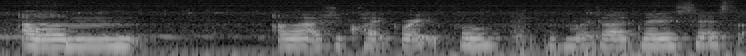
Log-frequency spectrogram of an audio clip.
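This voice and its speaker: With a British accent, a woman talks at a moderate pace amid noticeable background noise and audible room echo. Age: 20s. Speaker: healthcare assistant and video blogger. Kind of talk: informational vlog.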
